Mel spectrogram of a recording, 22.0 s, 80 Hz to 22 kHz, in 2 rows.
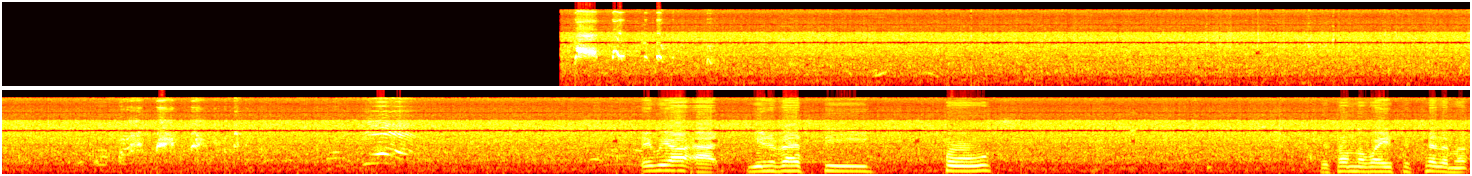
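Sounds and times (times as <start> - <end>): waterfall and stream rushing: 4.2 - 22.0
children's voices: 11.6 - 12.4, 13.4 - 14.3, 15.3 - 15.9.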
